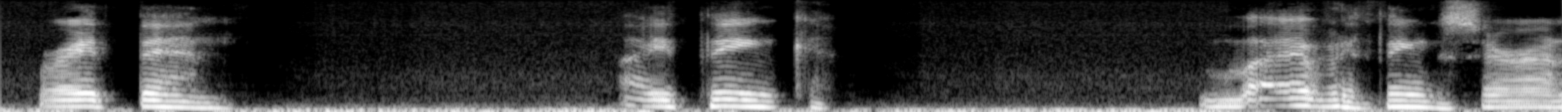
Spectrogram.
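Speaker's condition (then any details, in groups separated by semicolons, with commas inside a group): Multiple sclerosis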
